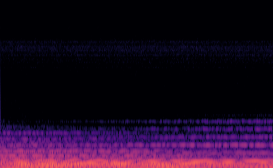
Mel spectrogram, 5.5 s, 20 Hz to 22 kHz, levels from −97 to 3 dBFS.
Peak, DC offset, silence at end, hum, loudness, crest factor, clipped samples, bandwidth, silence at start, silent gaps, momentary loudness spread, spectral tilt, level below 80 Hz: -22 dBFS; under 0.1%; 0 s; none; -36 LUFS; 12 dB; under 0.1%; 1.2 kHz; 0 s; none; 4 LU; -12 dB/octave; -40 dBFS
